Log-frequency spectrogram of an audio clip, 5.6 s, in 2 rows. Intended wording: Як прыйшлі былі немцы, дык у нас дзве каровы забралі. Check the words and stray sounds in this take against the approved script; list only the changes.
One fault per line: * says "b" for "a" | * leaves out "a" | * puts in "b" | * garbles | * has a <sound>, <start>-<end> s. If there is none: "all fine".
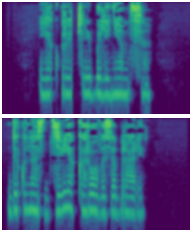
* has a dropout, 1.1-1.2 s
